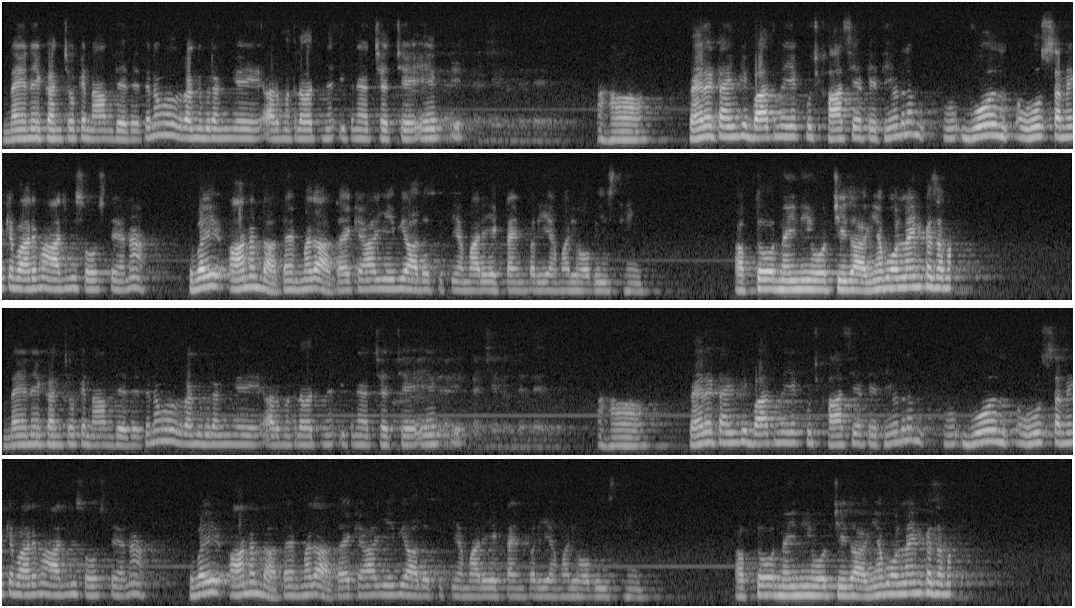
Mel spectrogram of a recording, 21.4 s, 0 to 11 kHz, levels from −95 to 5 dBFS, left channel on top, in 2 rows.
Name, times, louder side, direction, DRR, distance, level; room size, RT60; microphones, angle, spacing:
voice 1, 0.0-4.6 6.0-6.5 6.9-12.2 12.6-17.1 18.0-20.2, left 5 dB, 90° left, 0.7 m, -27 dB
sound 1, 1.5-19.6, right 6 dB, 45° left, 4.1 m, -62 dB
voice 2, 3.8-5.5 19.6-20.2, right 1 dB, 35° right, 6.8 m, -50 dB
29.5 x 17.5 x 9.2 m
head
